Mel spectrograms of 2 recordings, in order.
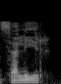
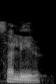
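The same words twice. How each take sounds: First: The final R is a standard Spanish R. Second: The final R is retroflex, tongue curled up. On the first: "la pronunciación oficial o estándar" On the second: "se realiza como un sonido retroflejo"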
